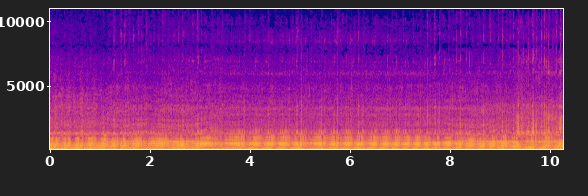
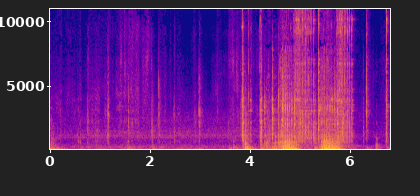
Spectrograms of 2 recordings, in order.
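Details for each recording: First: 1969 Homelite EZ Automatic chainsaw running after 20 years in storage: steady, even two-stroke buzz holding speed without stumbling or misfiring; running healthy. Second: 1969 Homelite EZ Automatic chainsaw on its first start attempt in 20 years after storage: a few quick rope pulls spin the engine without a single fire. It won't catch because the stop switch is still off.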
